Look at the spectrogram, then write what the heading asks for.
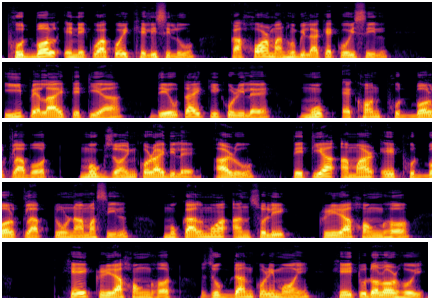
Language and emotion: Assamese, neutral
